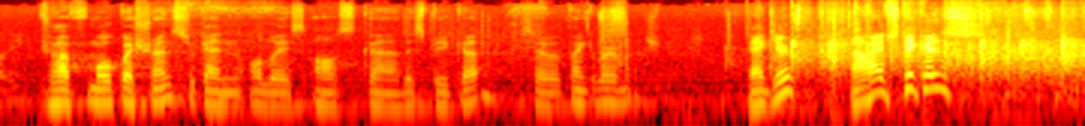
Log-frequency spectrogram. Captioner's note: applause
